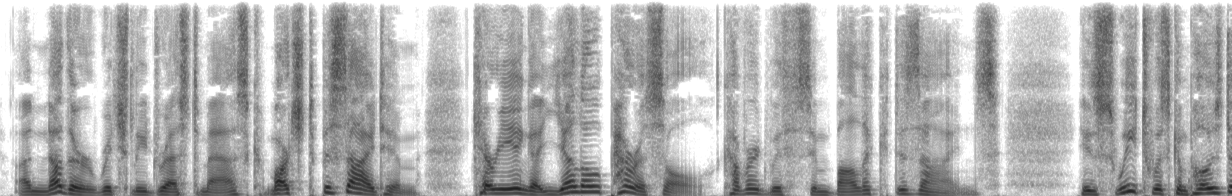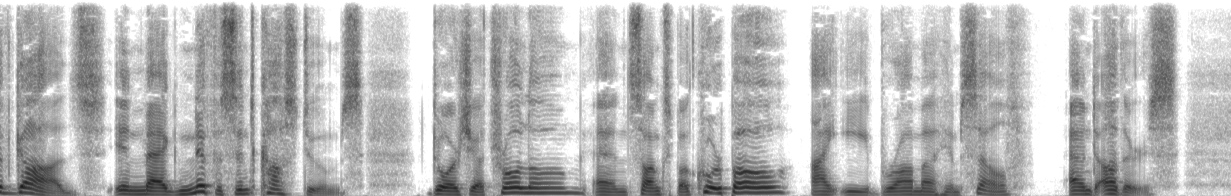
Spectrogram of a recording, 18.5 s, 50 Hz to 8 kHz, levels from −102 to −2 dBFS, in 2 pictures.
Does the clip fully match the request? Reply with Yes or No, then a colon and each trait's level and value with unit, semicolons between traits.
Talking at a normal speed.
No: slow, 110 wpm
